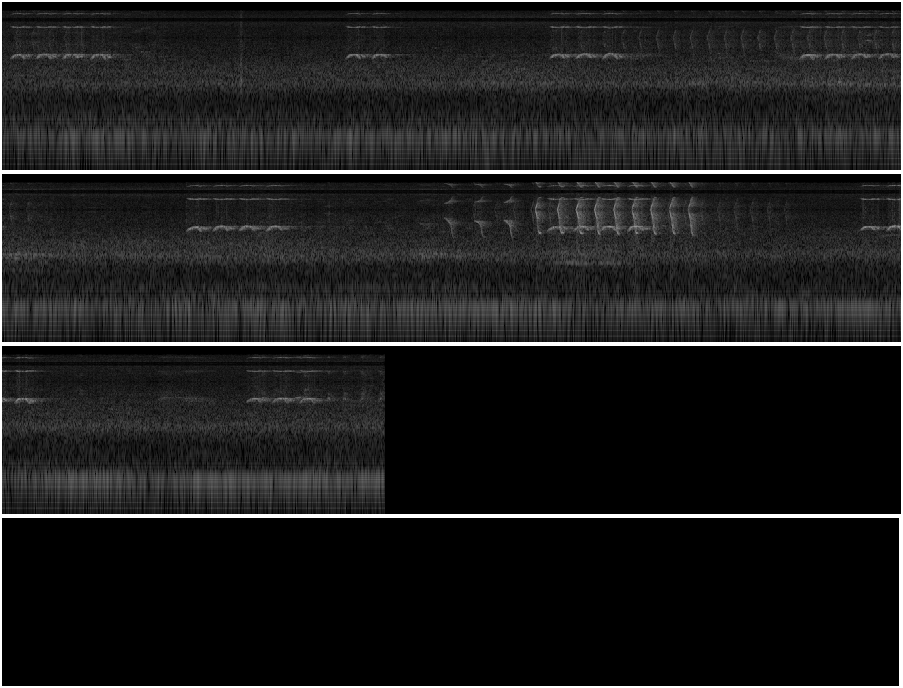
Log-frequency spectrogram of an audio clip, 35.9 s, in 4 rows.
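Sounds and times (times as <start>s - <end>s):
bird chirping: 0.0s - 1.6s, 3.4s - 4.1s, 5.4s - 9.5s, 10.8s - 17.0s, 17.6s - 18.9s, 19.5s - 21.8s
fast bird trill: 13.4s - 16.8s.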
